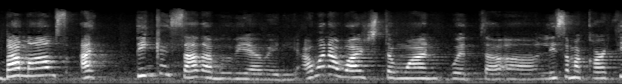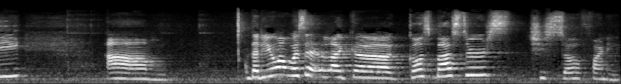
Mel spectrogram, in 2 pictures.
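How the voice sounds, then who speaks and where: A woman uses a raised, projected voice at a high pitch, with lively intonation. She goes at a fairly slow pace over light background noise. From Nicaragua. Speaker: makeup vlogger. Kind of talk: live-stream makeup tutorial. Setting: home, live video stream. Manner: casual, chatty with frequent fillers. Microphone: phone near.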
